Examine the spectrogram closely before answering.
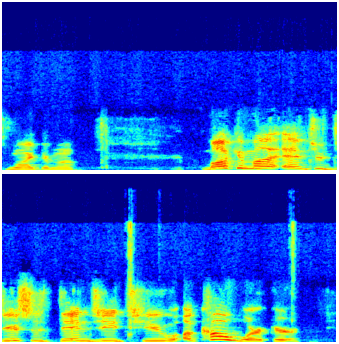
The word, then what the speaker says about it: Makima: I'm actually gonna say her name right it's makima right yeah I'm proud of you no I'm going back to it it just doesn't sound right so mikima actually uh introduces to YouTube I know it's magma makima introduces dingy to a co-worker which um is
